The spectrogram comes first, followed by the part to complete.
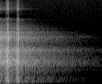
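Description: The end of a film teaser's soundtrack: the last two quick, breathy rhythmic beats, then a fading tail that dies away within about a second.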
